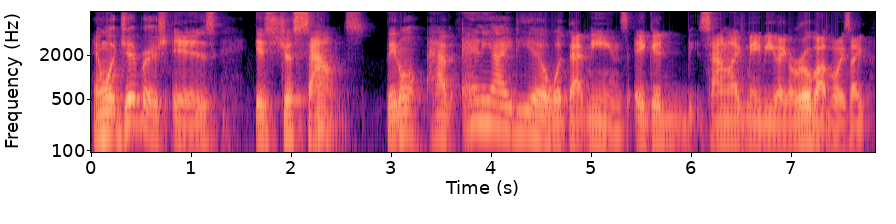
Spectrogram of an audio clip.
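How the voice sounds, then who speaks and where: A man's voice: medium pitch, moderate pace, fairly bright tone. Friendly man reading a picture book. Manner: friendly, explains to kids, playful sound effects. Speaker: teacher reading aloud. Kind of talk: children's read-aloud.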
